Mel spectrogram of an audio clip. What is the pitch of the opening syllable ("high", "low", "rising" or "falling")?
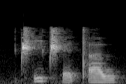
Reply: high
